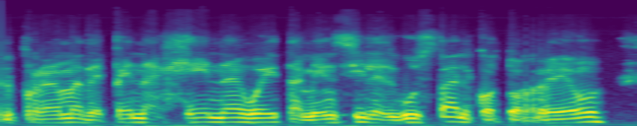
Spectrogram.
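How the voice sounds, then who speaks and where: The recording is dry and close with no echo as a man talks fairly quickly at a medium pitch. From California, Mexican-American (parents from Guanajuato). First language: English-dominant heritage Spanish speaker (speaking Spanish). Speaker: podcaster. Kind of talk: casual chat.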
